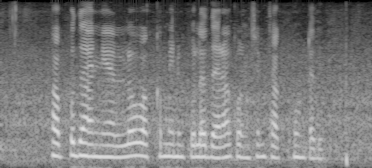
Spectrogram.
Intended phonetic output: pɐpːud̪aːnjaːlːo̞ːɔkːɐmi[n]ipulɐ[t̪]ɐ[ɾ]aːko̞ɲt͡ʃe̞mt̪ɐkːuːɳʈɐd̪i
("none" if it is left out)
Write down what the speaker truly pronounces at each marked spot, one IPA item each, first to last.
n, d̪, ɾ

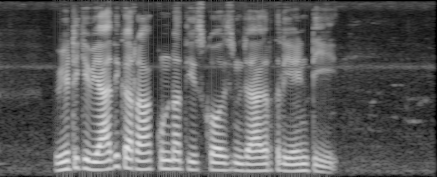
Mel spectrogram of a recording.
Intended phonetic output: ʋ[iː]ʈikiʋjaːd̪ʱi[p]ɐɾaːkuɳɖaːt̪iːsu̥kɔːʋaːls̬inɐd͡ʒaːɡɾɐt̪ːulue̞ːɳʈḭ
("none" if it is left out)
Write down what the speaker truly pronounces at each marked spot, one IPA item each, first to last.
iː, k

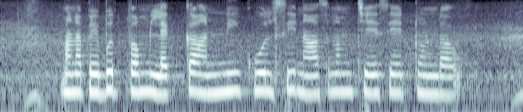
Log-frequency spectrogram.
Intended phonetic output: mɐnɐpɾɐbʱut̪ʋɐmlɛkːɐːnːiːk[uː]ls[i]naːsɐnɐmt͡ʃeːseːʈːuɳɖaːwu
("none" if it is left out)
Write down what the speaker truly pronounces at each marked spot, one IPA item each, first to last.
uː, i

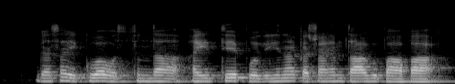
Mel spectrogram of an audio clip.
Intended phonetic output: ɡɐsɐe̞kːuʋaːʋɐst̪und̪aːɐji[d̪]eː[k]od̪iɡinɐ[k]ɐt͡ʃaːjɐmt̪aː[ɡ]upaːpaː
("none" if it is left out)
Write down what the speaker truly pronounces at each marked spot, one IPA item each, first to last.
t̪, p, k, ɡ

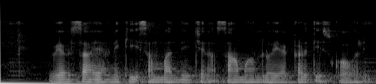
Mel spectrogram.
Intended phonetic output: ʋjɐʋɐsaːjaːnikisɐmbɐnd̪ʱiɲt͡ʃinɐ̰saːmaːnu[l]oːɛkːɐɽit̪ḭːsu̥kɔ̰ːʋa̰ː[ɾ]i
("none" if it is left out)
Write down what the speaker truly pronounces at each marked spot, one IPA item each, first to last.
l, l

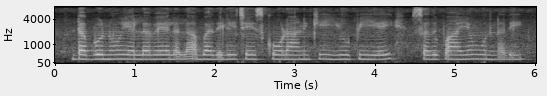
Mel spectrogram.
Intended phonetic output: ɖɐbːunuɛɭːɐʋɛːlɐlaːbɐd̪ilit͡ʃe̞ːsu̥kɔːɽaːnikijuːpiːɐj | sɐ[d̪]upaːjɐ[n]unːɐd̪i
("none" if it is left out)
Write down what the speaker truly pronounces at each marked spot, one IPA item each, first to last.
d̪, m

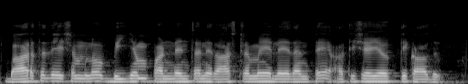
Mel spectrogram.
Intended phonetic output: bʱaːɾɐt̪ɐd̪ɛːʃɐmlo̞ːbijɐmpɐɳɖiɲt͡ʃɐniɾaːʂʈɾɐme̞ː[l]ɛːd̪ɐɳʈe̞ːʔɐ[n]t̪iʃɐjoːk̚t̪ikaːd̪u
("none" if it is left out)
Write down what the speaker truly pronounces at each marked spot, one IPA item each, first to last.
l, none

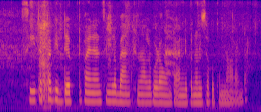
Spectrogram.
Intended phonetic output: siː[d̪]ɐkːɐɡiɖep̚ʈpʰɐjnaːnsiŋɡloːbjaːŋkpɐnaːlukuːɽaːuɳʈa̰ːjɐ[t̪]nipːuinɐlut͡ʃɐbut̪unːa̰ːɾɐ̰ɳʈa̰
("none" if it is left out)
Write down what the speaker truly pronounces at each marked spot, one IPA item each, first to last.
t̪, none

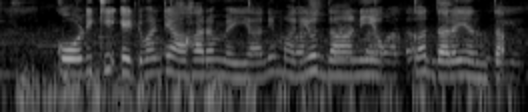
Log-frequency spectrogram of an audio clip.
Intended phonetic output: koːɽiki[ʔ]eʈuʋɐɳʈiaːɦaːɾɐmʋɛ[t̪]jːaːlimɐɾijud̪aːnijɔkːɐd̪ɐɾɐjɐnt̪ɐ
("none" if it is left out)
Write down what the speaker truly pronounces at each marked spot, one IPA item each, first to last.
ʔ, none

